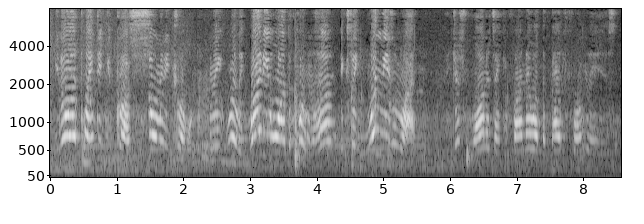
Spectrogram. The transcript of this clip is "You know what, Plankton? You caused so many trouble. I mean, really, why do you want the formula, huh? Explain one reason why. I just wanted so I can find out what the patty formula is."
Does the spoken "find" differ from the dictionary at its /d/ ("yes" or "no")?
yes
